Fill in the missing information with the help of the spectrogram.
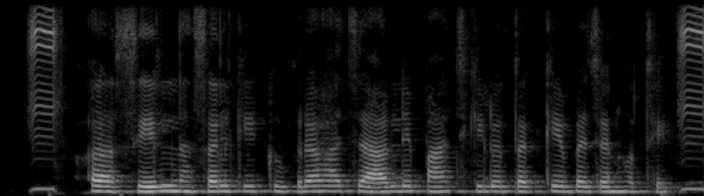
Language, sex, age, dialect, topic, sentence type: Chhattisgarhi, female, 18-24, Eastern, agriculture, statement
